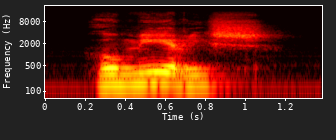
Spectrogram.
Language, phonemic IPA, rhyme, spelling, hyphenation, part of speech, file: Dutch, /ˌɦoːˈmeː.ris/, -eːris, homerisch, ho‧me‧risch, adjective, Nl-homerisch.ogg
- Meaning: Homeric (pertaining to Homer, his genre of epic or his style)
